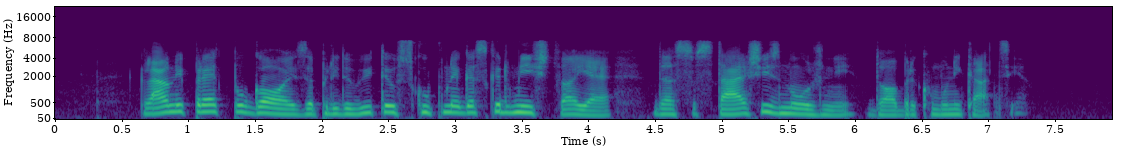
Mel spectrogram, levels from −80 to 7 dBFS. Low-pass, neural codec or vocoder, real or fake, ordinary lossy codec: 7.2 kHz; none; real; none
